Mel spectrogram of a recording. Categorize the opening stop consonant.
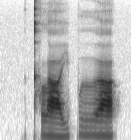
aspirated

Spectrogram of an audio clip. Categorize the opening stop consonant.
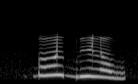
implosive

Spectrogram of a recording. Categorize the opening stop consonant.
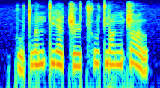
plain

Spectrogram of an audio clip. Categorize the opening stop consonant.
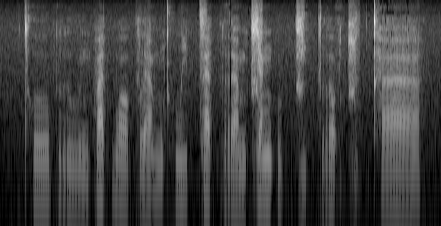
aspirated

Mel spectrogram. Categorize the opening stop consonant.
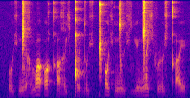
click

